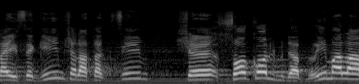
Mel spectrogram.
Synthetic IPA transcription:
aeseɡimʃelat̪akt͡siv | ʃesokolmed̪abʁimala

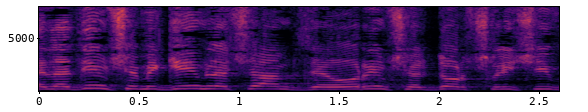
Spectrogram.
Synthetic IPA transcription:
jelad̪imʃe̞meɡiimleʃamzeoɾimʃeld̪o̞ʁʃliʃi

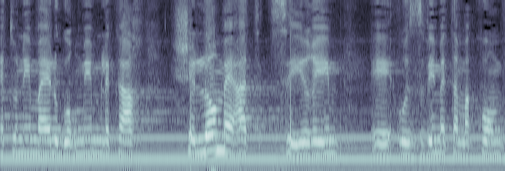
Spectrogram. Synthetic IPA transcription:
etunimae̞luɡo̞ʁmimle̞kaχ | ʃe̞lo̞me̞ʔat | t͡seiʁim | ʔo̞zvime̞tamako̞m

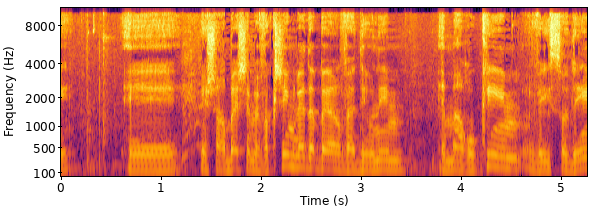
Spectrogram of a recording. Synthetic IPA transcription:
ejeʃhaʁbeʃeme̞vakʃimle̞d̪abe̞ʁvead̪ijunim | hemaʁukimvejiso̞d̪i

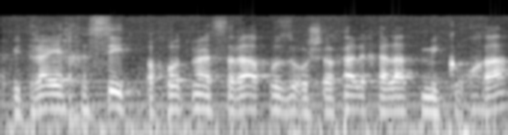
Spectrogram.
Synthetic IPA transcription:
pit̪ʁajaχasit̪paχo̞t̪measaʁaːχuzo̞ʃelχaleχalafmikoχa

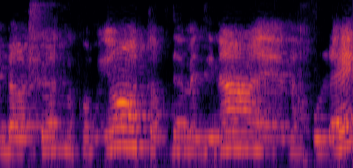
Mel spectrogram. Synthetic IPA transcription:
beʁeʃujo̞tmeko̞mijo̞tovdemedinaveχule

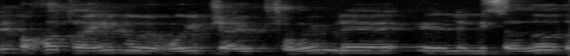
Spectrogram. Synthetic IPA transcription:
npaχot̪ʁainue̞ʁuimʃeajukʃuʁimlele̞misad̪ot̪

